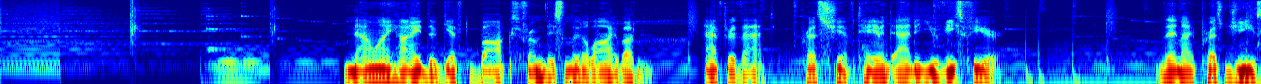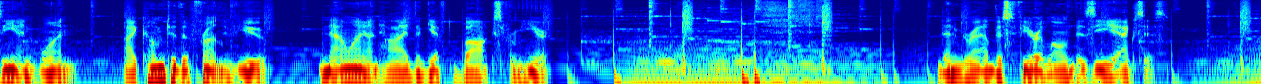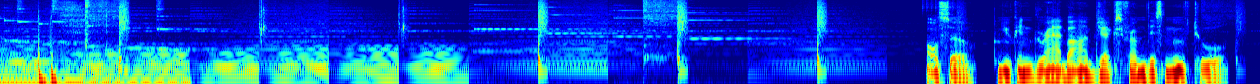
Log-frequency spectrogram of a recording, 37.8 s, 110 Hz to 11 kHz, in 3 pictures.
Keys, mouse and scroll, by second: 0.0-0.5 scroll up 2, 0.5-3.6 middle drag, 5.7 click, 7.3 shift+a, 13.0 g, 19.0 click, 20.7 click, 21.5 click, 22.2 click, 23.6 g, 29.9 click, 32.4 click, 37.5-37.8 drag.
